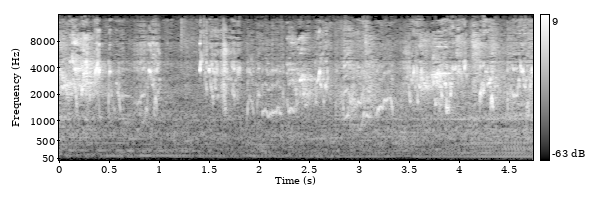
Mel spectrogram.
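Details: A group of budgerigars producing warbling chirps and twittering phrases, some notes sliding up and down, in an overlapping, busy flock chorus.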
